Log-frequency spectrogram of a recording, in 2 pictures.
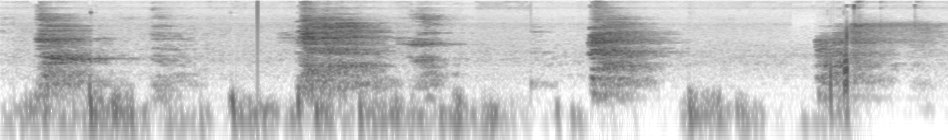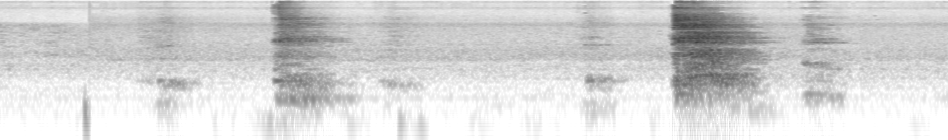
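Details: Repeated coughing from an adult: a series of about six harsh, separate coughs, with softer throaty sounds and breaths in between.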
